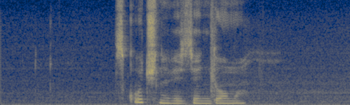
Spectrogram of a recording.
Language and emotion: Russian, sad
